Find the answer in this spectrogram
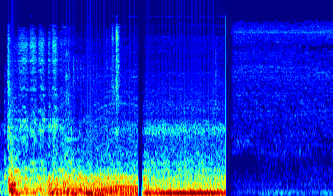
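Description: Car engine starting and running, heard from inside the cabin, with strong low rumble. It breaks briefly once and then cuts off suddenly, leaving faint room hiss.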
